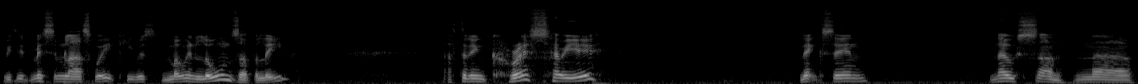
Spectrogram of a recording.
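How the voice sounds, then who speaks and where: Chatty man, hoarse with a cold. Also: mid-range voice, lively intonation, takes it slowly, pauses often. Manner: chatty, rambling, greets viewers by name. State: slightly hoarse with a cold and cough. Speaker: host of a live radio repair stream. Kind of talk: casual live-stream chat greeting viewers. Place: home workshop. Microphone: desk microphone.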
